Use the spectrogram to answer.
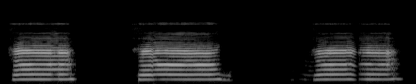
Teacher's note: huruf H itu sebelum kita beri harokat juga memang dia keluar dari pita suara ya yang sudah terbuka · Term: huruf Ha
